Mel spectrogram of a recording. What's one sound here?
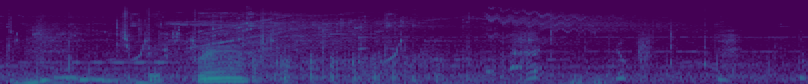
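A bright magical chime rings out as a block of ice forms.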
